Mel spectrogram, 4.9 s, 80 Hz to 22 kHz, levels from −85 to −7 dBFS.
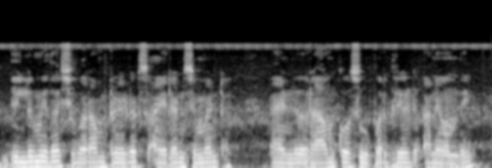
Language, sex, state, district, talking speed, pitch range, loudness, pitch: Telugu, male, Telangana, Mahabubabad, 160 wpm, 105-115 Hz, -15 LUFS, 110 Hz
